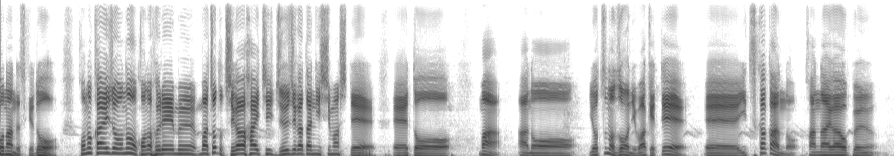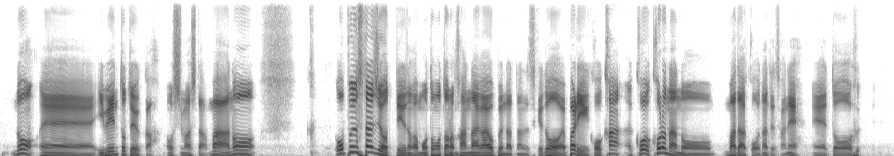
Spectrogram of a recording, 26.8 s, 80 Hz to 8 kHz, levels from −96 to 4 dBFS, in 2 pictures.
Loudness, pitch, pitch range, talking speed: -25 LUFS, 135 Hz, 115-190 Hz, 330 characters per minute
